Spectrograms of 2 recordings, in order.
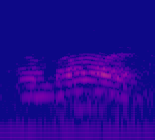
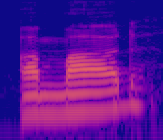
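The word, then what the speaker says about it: עמד: Amar stood. Ahmad. Ahmad, sorry, that's a trickster. Ahmad stood. I'm gonna just want me to do like the first column. And Sure. do the whole page. Ahmad stood.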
